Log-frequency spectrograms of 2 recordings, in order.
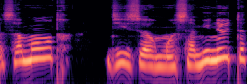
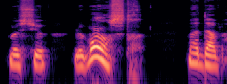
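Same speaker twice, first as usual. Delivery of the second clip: ordinary talk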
